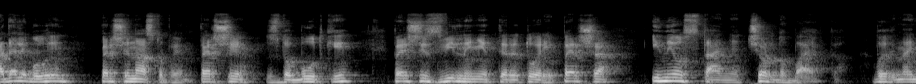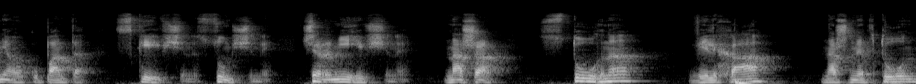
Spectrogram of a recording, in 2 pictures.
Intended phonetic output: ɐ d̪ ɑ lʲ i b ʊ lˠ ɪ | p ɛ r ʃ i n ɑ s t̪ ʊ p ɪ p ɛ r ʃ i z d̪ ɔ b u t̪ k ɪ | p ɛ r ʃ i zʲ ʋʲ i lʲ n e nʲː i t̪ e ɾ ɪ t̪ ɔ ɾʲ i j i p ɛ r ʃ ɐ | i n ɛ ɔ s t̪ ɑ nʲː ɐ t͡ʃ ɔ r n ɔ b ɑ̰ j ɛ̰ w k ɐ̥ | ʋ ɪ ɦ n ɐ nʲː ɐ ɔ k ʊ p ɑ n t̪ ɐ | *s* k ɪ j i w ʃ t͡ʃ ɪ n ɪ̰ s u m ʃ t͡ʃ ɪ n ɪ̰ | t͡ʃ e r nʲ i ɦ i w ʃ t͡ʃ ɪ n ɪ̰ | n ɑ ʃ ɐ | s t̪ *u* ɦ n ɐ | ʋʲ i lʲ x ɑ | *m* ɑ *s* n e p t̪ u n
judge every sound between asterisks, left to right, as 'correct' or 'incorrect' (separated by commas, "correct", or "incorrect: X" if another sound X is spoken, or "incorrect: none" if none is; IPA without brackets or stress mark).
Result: correct, correct, incorrect: n, incorrect: ʃ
